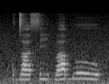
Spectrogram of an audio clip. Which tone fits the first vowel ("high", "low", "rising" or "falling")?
low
